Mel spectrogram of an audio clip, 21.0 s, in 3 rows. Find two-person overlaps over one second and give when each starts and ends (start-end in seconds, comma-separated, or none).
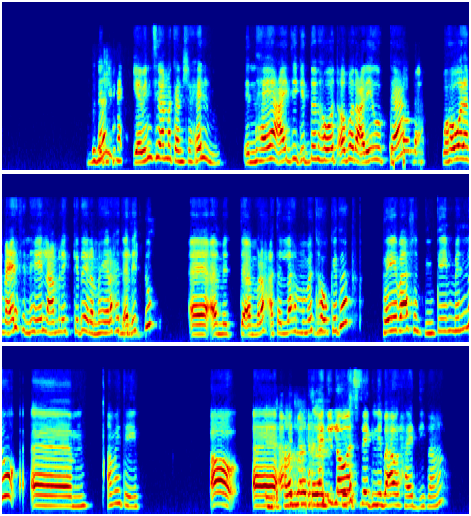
18.0-19.4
